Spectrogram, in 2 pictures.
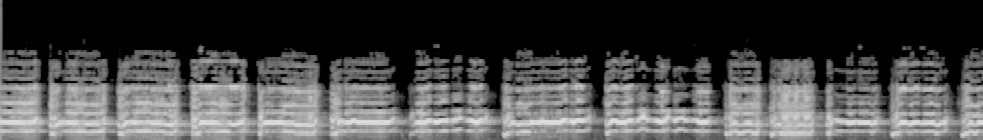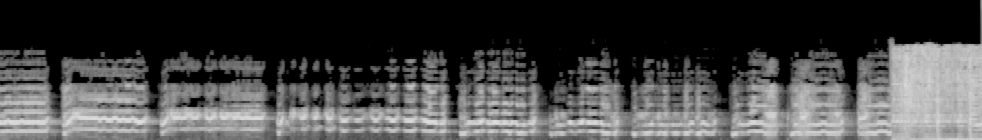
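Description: A comedic background track made of a run of short, high-pitched squeaky calls, about two a second, each bending up or down in pitch.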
